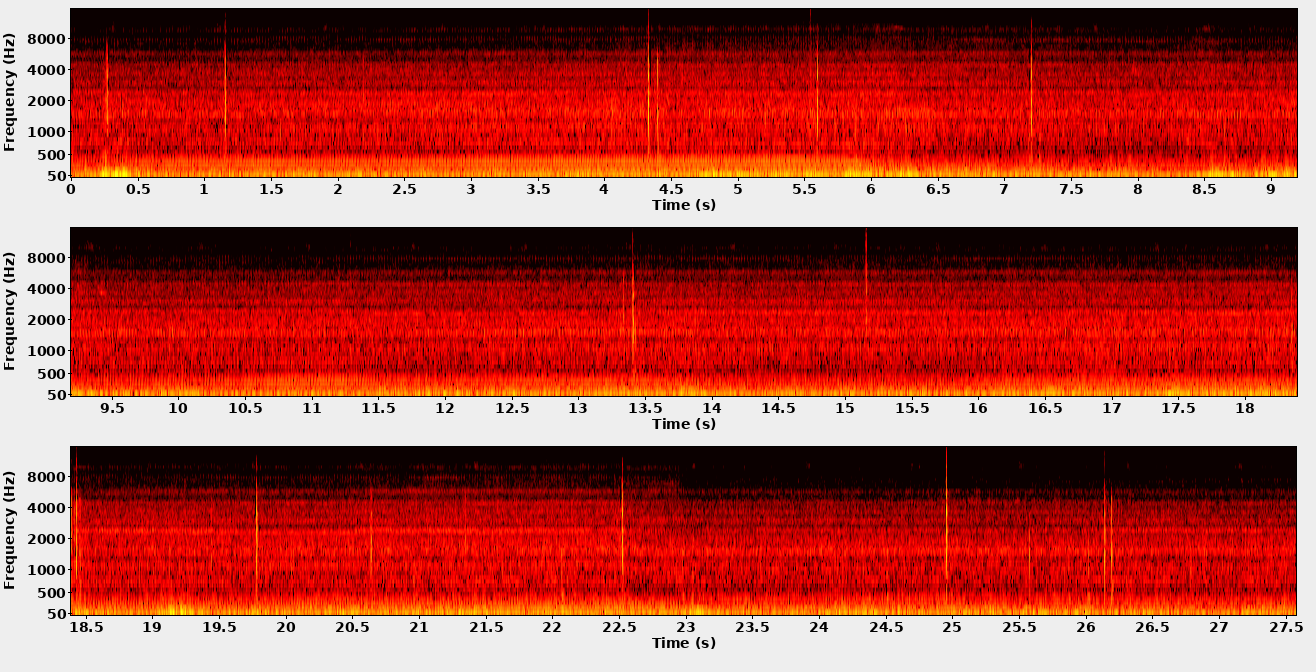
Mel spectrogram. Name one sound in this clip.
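A motorcycle engine hums steadily, rising and falling in pitch as it shifts gears.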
